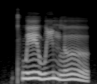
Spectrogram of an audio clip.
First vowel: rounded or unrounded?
unrounded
